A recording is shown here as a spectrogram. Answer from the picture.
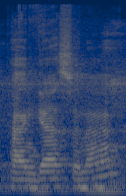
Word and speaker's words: Pangasinan: i see it written i'll be able to pronounce it pangasinan um i stayed at a hotel right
